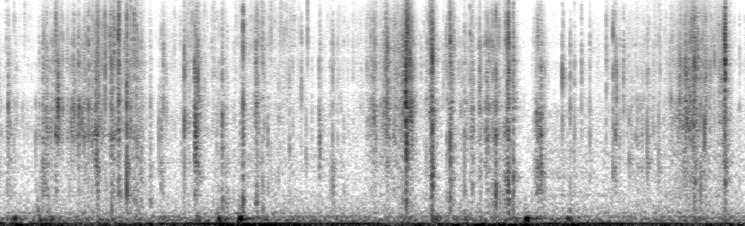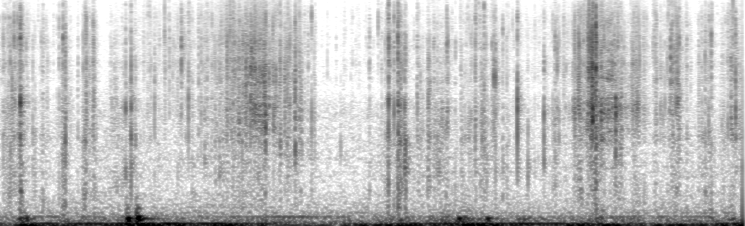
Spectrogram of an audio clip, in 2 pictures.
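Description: A lilac foam bead clay ball is squished, then stretched apart between hands with long dark nails. It gives a continuous bright crinkling and crackling of tiny popping beads over a steady low hum, with occasional louder crunches.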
